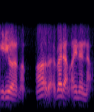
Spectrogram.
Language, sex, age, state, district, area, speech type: Malayalam, male, 45-60, Kerala, Kottayam, rural, conversation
